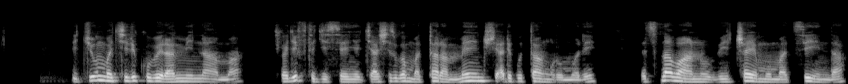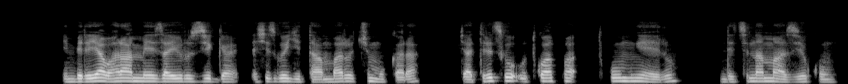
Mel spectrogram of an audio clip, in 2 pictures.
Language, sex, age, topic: Kinyarwanda, male, 18-24, government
